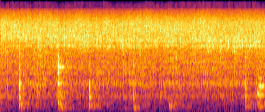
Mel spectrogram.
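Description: Pork browning in a frying pan alongside garlic, ginger, tomato and onion, a steady loud sizzle with a few sharp crackles and scraping stirs spread through, no talking.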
